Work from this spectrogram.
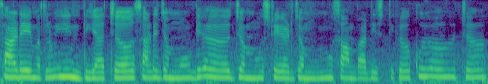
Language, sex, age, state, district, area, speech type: Dogri, female, 18-30, Jammu and Kashmir, Samba, rural, spontaneous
